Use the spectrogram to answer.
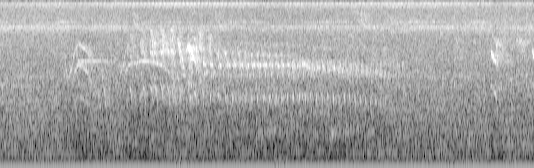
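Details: A pair of white-faced whistling ducks (irerê) calling: faint, high, thin whistles drawn out over about three seconds, some notes sliding, with a steady background hiss and a faint constant high tone.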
